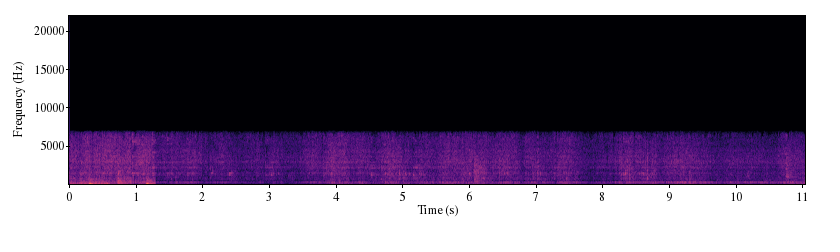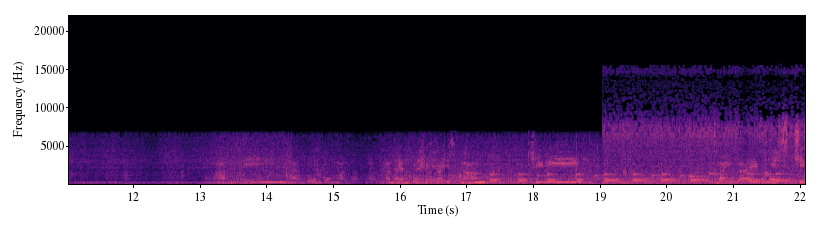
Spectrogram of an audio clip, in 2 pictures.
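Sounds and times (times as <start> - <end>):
onion sizzling in hot oil: 0.0 - 22.0.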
